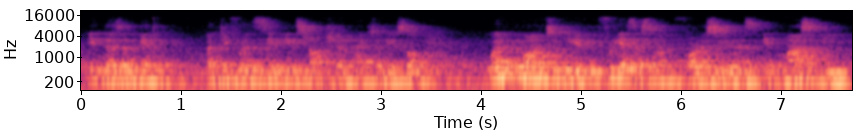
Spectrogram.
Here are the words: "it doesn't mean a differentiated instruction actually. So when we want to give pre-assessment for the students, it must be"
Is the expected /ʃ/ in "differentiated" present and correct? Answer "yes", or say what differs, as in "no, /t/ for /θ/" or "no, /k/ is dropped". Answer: no, /s/ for /ʃ/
